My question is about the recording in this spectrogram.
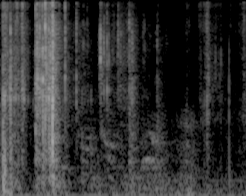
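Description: Trading cards being slid and flipped against one another in nitrile-gloved hands: a few soft scrapes in the first half second, then faint ticks.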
